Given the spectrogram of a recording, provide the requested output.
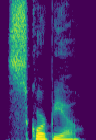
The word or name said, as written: scorpio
